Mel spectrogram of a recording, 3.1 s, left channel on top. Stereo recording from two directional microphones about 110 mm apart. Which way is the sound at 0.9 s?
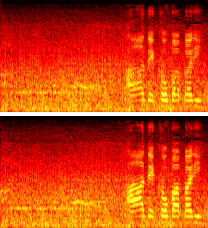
50° right (ahead or behind).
